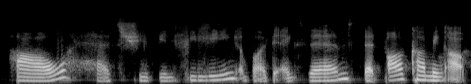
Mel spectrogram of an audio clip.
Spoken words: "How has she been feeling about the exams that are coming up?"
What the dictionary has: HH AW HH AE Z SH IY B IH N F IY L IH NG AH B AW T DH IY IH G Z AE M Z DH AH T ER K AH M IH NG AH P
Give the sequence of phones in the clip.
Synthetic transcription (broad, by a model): HH AW HH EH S SH IY B IH N F IY L IH NG AH B AW T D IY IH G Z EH M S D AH T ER K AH M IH NG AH P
